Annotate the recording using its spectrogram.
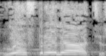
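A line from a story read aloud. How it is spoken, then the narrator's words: Screaming with full force. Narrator (Russian): что из силы закричал я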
